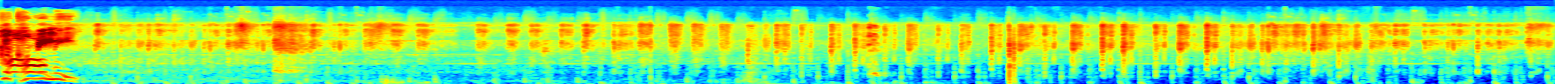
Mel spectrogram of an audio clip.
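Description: Footsteps run quickly and steadily over grass and dirt.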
